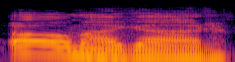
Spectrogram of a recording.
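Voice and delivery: worn out from real laughing. Real, not acted. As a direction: exhale the words while still cracking up. Host recovering from laughter.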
